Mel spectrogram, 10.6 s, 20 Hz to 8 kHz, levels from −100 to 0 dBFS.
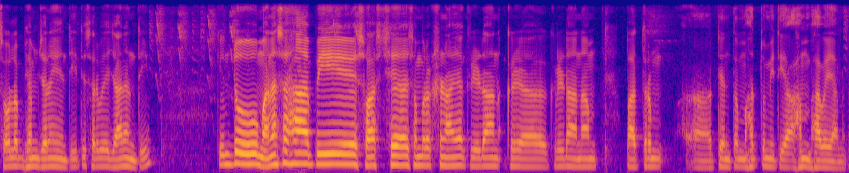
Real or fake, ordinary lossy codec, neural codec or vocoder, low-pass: real; none; none; 7.2 kHz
